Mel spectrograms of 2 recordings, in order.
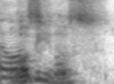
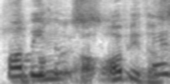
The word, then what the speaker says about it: Óbidos: El de Josefa, ¿cómo se pronuncia este? Óbidos. Óbidos, sí, que fue una pintora de origen portugués.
